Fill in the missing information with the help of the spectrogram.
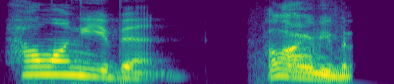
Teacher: So he drops the H and the V and leaves us with just a vowel, which he reduces to the schwa, and he attaches it to the word before and the word after. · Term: reduction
